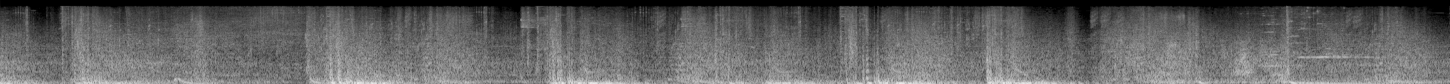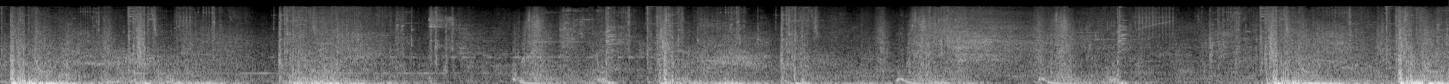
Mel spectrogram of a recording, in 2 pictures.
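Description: Explosions boom heavily again and again.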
